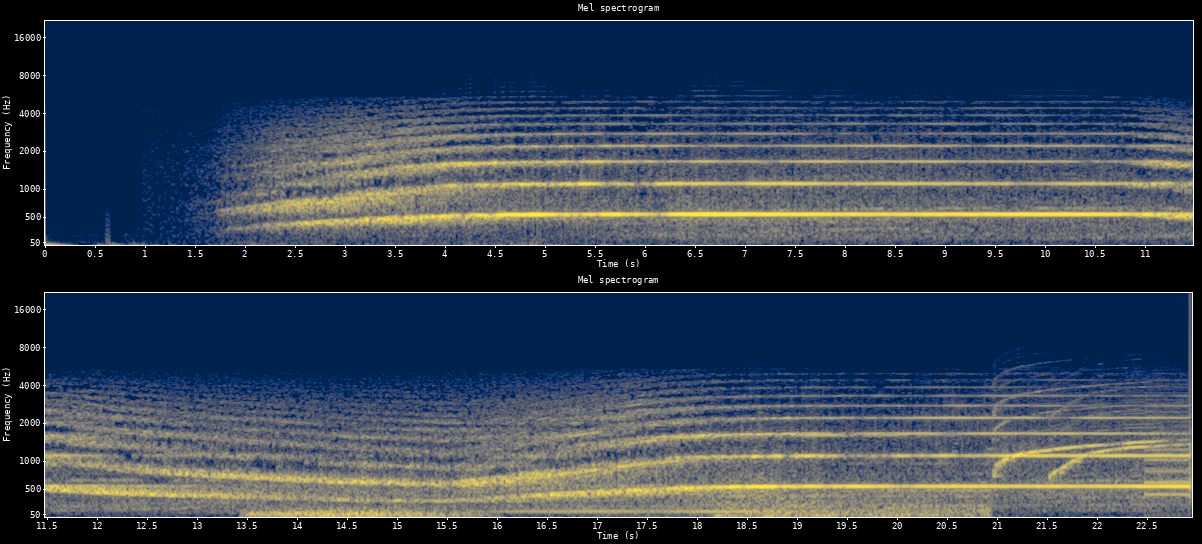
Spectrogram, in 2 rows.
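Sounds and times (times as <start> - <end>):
air raid siren winding: 12.5 - 22.9
low rumble: 13.4 - 21.0.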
